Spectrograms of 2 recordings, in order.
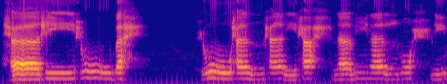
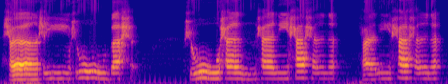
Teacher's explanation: Huruf H ini pun adalah memiliki sifat rakhawah, yang mengalir, jangan ditahan, dan jangan pula memantul.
